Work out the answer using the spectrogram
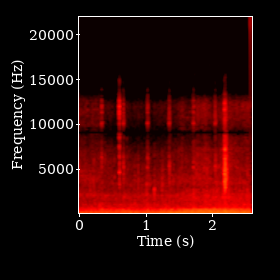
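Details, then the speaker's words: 2000 BMW Z3 convertible, automatic, just over 80,000 miles, while driving: smooth-running six with a steady, even low hum and a nice little exhaust rumble under light road noise; runs clean, normal. "smooth running BMW nice little Rumble to that exhaust excellent handling as most BMWs do have in a good road field"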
